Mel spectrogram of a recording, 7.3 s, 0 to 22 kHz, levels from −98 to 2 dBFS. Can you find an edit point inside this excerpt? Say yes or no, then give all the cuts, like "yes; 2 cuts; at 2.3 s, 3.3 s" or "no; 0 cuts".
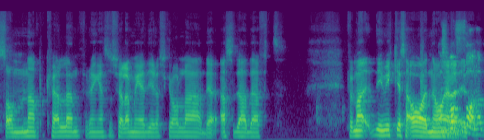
no; 0 cuts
